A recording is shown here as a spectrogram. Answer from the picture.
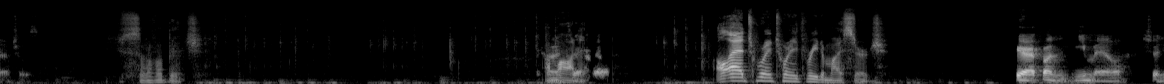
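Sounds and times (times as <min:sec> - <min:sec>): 
speech: 0:00.1 - 0:00.6, 0:01.2 - 0:02.2, 0:05.4 - 0:06.0, 0:07.2 - 0:08.9, 0:10.2 - 0:11.6
typing on a computer keyboard: 0:02.0 - 0:05.4, 0:06.6 - 0:07.2.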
